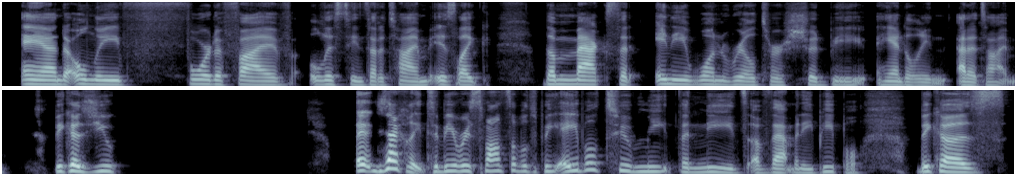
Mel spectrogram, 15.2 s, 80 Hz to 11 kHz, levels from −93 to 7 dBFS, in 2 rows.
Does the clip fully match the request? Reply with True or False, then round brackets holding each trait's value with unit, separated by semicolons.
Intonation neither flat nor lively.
True (4.6 semitones)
